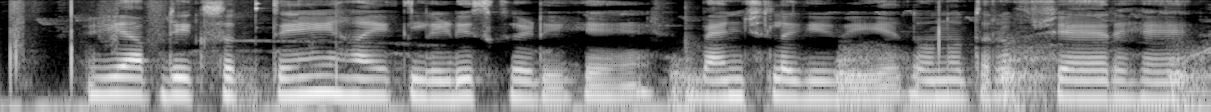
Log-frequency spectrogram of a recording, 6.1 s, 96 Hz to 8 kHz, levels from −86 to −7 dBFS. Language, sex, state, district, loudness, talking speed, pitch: Hindi, female, Rajasthan, Jaipur, -20 LUFS, 180 wpm, 170 Hz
